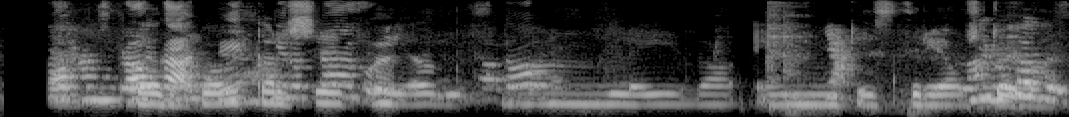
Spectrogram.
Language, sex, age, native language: Icelandic, female, 50-59, Icelandic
